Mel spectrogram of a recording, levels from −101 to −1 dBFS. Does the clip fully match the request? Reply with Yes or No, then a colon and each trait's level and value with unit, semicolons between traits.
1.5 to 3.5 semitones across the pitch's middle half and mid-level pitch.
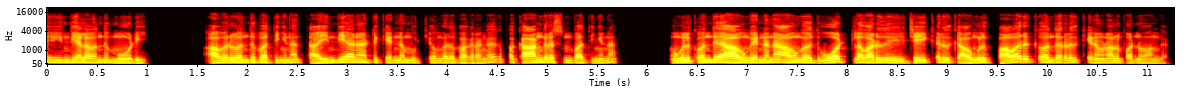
Yes: average, 2.8 semitones; medium, 150 Hz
